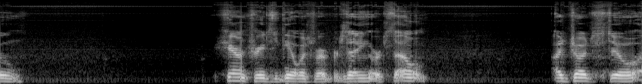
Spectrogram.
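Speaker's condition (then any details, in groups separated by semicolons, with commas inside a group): Cerebral palsy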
